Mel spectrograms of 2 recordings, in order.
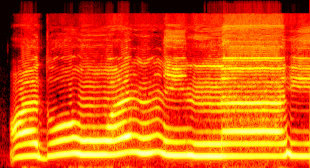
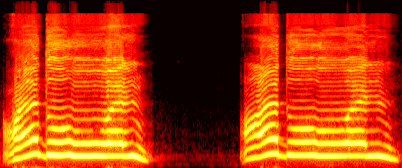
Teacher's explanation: واو کو بھی 2 بار پڑھنا ہے, لام کو بھی 2 بار پڑھنا ہے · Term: تشدید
